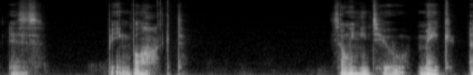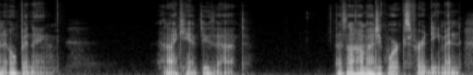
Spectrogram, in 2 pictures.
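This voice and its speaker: A low, gravelly demon played by a man talks slowly and deliberately, close and dry on the mic. He is sardonic and guarded, with a hidden caring side, in the measured style of intimate audio roleplay. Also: darkish tone, dry recording, heavily acted. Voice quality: husky, breathy, gravelly low voice. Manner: dry, measured, halting with pauses. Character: sarcastic, guarded male demon guide, secretly caring. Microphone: close studio-style microphone, dry.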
